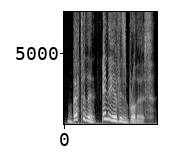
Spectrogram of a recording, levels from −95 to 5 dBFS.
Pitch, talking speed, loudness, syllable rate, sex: 235 Hz, 195 wpm, -17 LUFS, 6.2 syllables/s, female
